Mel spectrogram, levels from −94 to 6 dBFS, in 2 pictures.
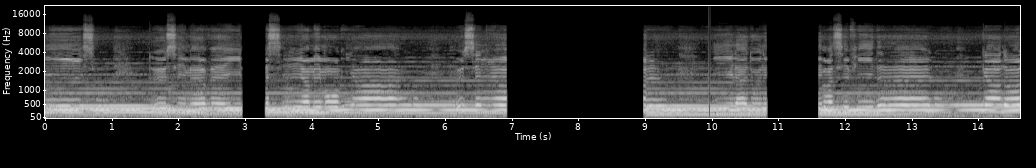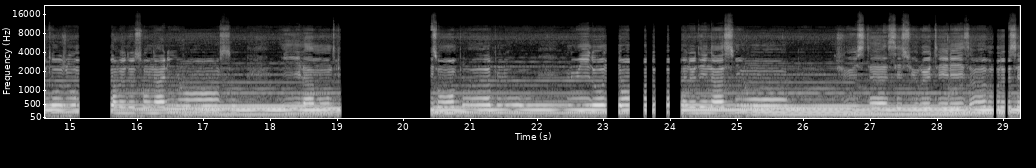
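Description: Digital broadcast dropout at 2.95 to 3.36 s and again at 6.91 to 9.03 s. The receiver stopped getting valid frames and muted, so the sound fades to silence over about 20 ms. It comes back only when clean frames resume, with the missing stretch gone rather than delayed. The held-back lengths, roughly 0.34 s and 2.05 s, are multiples of about 43 ms, which fits fixed-size broadcast frames being discarded whole.

Gap between chunks at 9.96 s, a 20 ms hole. It falls at the join between 10-second chunks, leaving inserted silence between them. Nothing is lost. The sound simply stalls briefly at the boundary and picks up where it left off.

The dropouts continue at 10.82 to 11.66 s, 15.13 to 15.65 s and 19.05 to 20.46 s, each a short fade into a clean mute lasting about 0.5 to 1.4 s. From 23.04 to 24.22 s the muting breaks into several short holes, the longest about 0.21 s, as frames alternately fail and pass. 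A last cluster of tiny holes, none longer than about 43 ms, falls at 28.84 to 29.13 s.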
